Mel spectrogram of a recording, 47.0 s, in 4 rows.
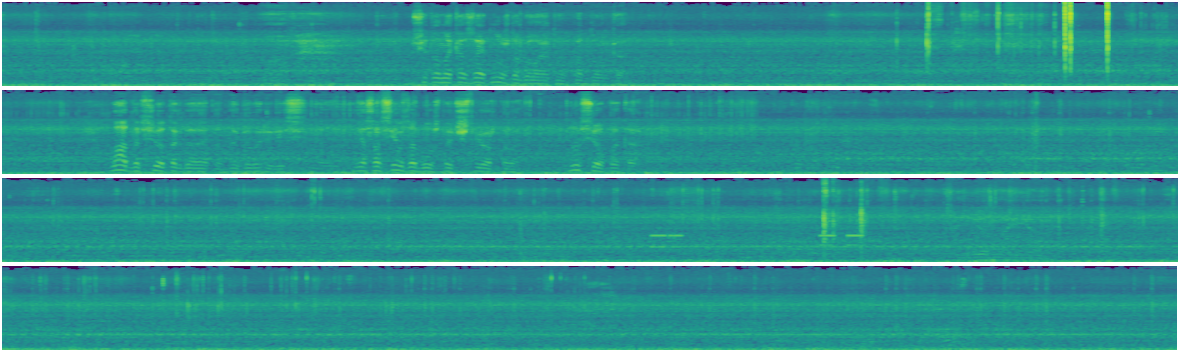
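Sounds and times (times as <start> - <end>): faint constant whine: 0.0 - 47.0
train carriage rumbling: 0.0 - 47.0
mobile phone beeps: 30.0 - 30.4, 31.7 - 32.2.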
